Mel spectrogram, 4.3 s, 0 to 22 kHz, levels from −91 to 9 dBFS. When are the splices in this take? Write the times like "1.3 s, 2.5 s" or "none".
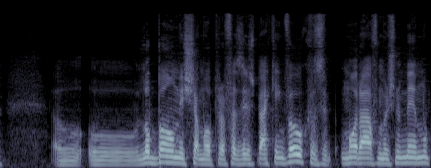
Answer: none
